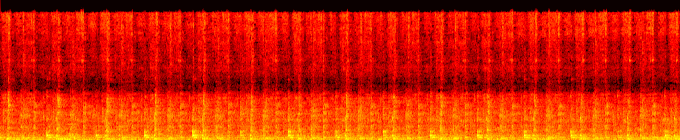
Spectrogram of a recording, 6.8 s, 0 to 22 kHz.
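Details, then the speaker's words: Witte diesel engine with advanced injection timing idling very slowly at about 200–250 rpm: even, unhurried chuffs about two a second with no misses; healthy slow idle. "200 250 rpm no calling it's not going any slower than that"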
